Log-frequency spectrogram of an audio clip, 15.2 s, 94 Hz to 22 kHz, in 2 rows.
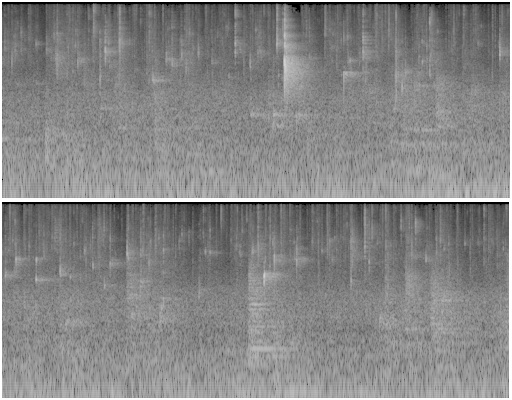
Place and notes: Punto Franco Nord, house, Trieste, Italy - raindrops in the box 54
raindrops poema with spoken words as first flow ... on one of the floors of abandoned house number 25 in old harbor of Trieste, silent winds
